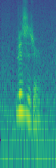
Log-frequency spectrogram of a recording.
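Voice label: "visitor", US English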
